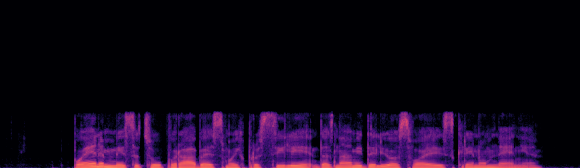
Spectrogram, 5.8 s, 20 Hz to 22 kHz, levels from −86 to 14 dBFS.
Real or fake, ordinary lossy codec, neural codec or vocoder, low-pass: fake; none; codec, 16 kHz, 8 kbps, FunCodec, trained on Chinese and English, 25 frames a second; 7.2 kHz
